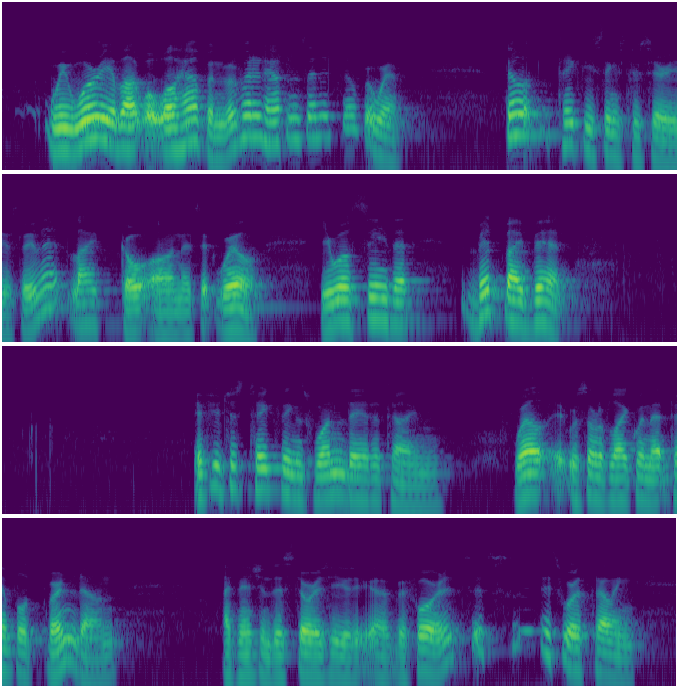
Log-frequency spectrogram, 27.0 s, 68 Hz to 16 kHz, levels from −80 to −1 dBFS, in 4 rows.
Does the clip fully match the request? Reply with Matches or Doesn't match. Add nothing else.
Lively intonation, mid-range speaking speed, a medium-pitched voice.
Doesn't match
